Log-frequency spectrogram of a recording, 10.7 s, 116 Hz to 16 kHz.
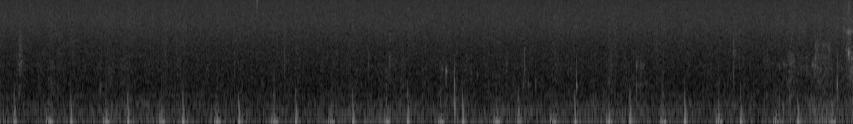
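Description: Steady low thumping heartbeat, about 87 beats a minute, regular rhythm with a faint hum beneath; a normal heartbeat.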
